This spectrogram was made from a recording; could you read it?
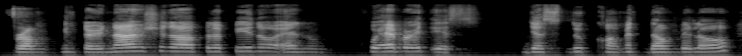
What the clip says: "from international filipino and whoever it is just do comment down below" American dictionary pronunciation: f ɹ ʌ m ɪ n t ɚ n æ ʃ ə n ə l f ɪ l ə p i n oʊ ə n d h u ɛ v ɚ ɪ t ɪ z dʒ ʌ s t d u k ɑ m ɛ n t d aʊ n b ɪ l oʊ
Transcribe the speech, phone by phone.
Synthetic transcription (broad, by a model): f ɹ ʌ m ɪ n t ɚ n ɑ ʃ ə n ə l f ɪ l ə p i n oʊ ə n d h u ɛ v ɚ ɪ t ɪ s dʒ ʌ s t d u k ɑ m ɛ n t d aʊ n b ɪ l oʊ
